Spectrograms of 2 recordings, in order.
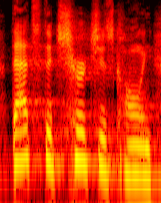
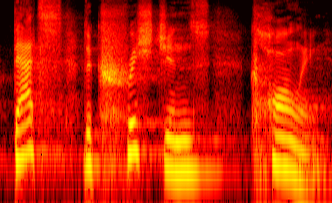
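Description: First: Said in the usual way. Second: Weighty pronouncement; emphatic slow statement. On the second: Shown as a demonstration. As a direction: lean on each word slowly.

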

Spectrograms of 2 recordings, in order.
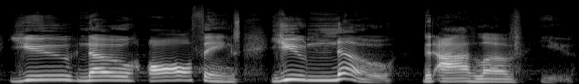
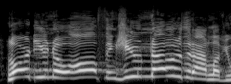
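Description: First: Very slow, drawn-out confession; a slow broken reply; slow grieved plea. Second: Much higher and louder declaration; a loud, fervent confession; impassioned cry. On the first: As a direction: let Peter's hurt stretch every word. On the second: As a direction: shout the love out. Peter's climactic reply, loud. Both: Pretend.

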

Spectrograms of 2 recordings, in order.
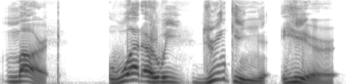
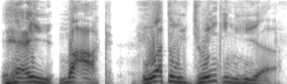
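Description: First: A light take on Walken's halting cadence, slowed down; a hint of Christopher Walken, slow and deadpan; lightly voiced Walken impression. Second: A hint of Arnold, pushed out punchy; lightly voiced Austrian action-hero impression; Arnold Schwarzenegger. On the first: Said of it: "I wanna hear Christopher Walken". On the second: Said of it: "do your Arnold Schwarzenegger".

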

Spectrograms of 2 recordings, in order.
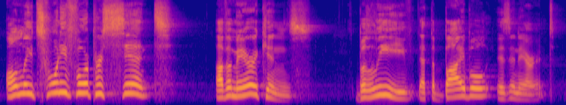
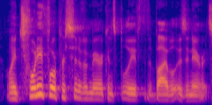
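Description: First: Slow, loud and high start, easing down; big deliberate delivery that settles toward the end; emphatic announcement. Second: Fast, matter-of-fact repeat; rapid, low-key recap; quick restatement. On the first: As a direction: proclaim the key figure with weighty pauses. Key statistic announced, then repeated. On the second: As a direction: run through it briskly in one breath. Same statistic repeated quickly. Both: Real, not acted.

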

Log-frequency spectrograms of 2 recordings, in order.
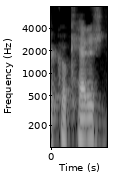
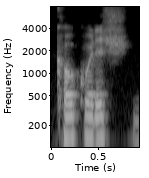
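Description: First: Coquettish said as koh-KET-ish; correct pronunciation. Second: Coquettish said as koh-KWIT-ish; mispronounced. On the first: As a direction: coquettish with a clean k-e-t. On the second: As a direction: coquettish with a wrong kw sound. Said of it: "Hey, listen, I know that I". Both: Real, not acted.

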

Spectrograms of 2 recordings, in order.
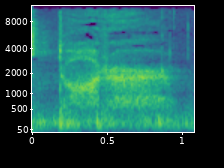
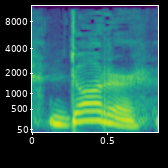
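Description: First: "Daughter," breathed in a soft whisper. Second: Tender. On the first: Acted. Jesus calling the woman, whispered "Daughter,". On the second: Shown as a demonstration. Jesus addressing the healed woman, low tender "Daughter.". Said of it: "And he says it like this".

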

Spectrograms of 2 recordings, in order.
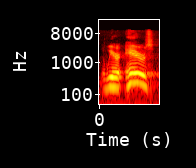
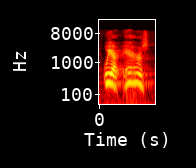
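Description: First: Said in the usual way. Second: "heirs" proclaimed with a higher pitch; emphatic repeat. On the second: Real, not acted. Preacher urging the congregation to grasp it, "heirs" raised emphatically. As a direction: drive home "heirs" with a lifted, emphatic voice.

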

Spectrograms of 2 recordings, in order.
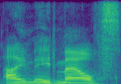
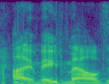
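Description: First: Slow, deliberate I made mouths; slow emphatic God. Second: Said in the usual way. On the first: Acted. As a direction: spell it out to Moses word by word. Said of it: "To which God says".

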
